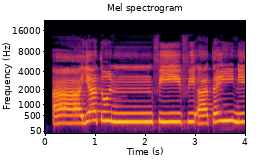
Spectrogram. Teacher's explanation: قَدْ كَانَ لَكُمْ آیَةٌ فِي فِئَتَيْنِ الْتَقَتَا، یہ دیکھیں آیتن، تا پہ تنوین ہے، تنوین کے بعد جو ہے فا آ رہا ہے، اور فا جو ہے اکفا کا ورڈ ہے، تو ہم یہاں اکفا کریں گے، تنوین کی آواز کو ناک میں چھپائیں گے۔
